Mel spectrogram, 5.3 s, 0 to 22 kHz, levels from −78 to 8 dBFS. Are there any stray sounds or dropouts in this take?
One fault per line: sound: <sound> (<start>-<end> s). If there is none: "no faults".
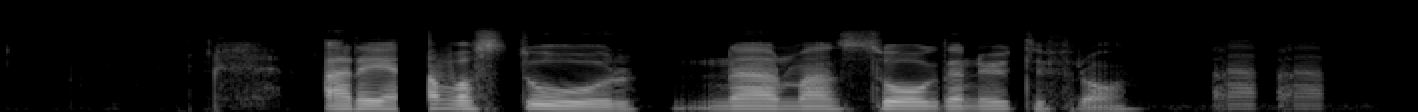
sound: dropout (1.5-1.6 s)
sound: laugh (4.5-5.0 s)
